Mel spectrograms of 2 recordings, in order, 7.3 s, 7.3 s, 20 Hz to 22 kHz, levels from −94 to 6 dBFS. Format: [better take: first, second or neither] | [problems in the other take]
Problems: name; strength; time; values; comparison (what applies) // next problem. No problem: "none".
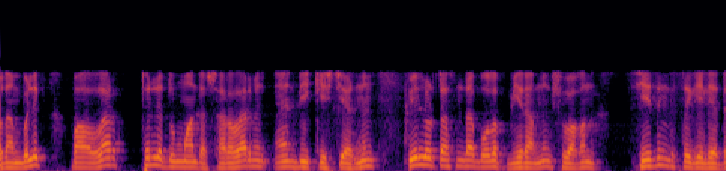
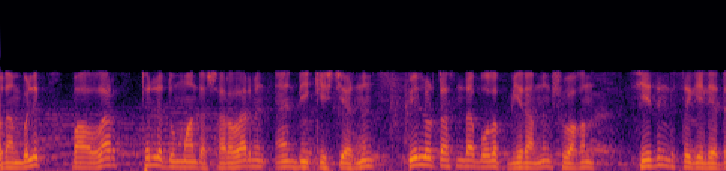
second | noise reduction (neural mask model Resemble Enhance denoiser)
